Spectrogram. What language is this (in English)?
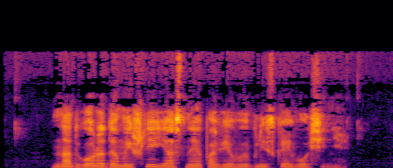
Belarusian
